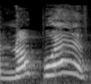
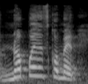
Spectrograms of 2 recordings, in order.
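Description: First: Higher and louder, a scolding no; mock loud no. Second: Said in the usual way. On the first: People forbidding her food, mocking a loud high no. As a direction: bark the forbidding NO like a strict doctor. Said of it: "no hay nada más horrible que te diga".

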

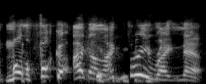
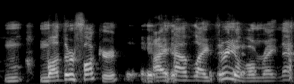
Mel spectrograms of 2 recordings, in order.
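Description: First: Higher, louder mock impression. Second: Imitating a friend. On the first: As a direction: push the voice up in a loud mock. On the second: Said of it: "You said".

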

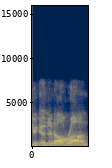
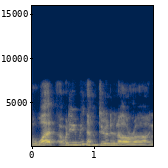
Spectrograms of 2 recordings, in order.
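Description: First: Higher and louder, a flat blunt verdict; blunt master coach. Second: Incredulous retort. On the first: Master coach telling the tennis coach he is doing it all wrong, blunt and loud. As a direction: hand down the correction like a senior coach. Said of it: "and he said". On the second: Tennis coach answering the mentor's criticism, stunned and defensive. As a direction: bristle as if your skill was just insulted. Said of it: "And you go". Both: Retold or imitated.

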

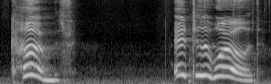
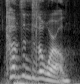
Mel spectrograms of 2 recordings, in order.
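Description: First: High, slow, drawn-out "comes into the world"; dramatic announcement. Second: Said in the usual way. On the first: Pretend. Mocking a dramatic birth announcement, high and slowly drawn out. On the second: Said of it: "repeated in usual voice".

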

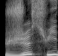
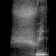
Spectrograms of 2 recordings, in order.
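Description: First: Said in the usual way. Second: "je suis" merged into one syllable, "chui"; "je suis" as colloquial "chui"; contracted "je suis". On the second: Shown as a demonstration. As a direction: drop the vowel of "je", so "je suis" sounds like "chui". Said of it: "Je suis devient".

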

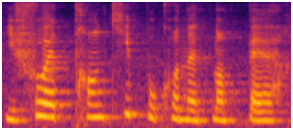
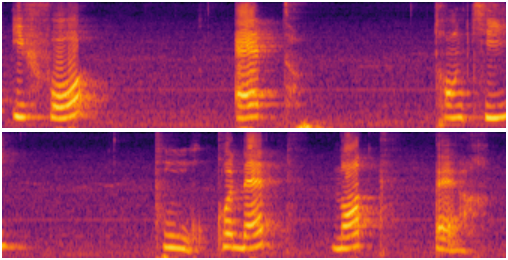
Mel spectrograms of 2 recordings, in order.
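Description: First: Il faut être tranquille run together fast and clipped; native-speed French with endings dropped. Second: Il faut said as i fo, word by word with pauses; deliberate model sentence; slow careful French. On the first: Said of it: "agora você vai numa velocidade francesa". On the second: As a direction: space out il faut être tranquille slowly. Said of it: "frase aqui proposital ... batalhar essa pronúncia". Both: Shown as a demonstration.

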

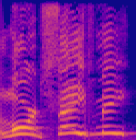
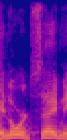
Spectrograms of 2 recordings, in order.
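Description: First: High, drawn-out plea for rescue; crying out. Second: Said in the usual way. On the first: Retold or imitated. Sinking Peter cries out to the Lord, an acted high desperate cry. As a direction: act out a slow, high-pitched cry for help. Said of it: "Peter cried out".

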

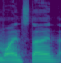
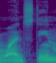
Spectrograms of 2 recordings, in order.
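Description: First: "Weinstein" ending in stine; "Weinstein" rhymes its end with wine. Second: "Weinstein" ending in steen; "Weinstein" rhymes its end with bean. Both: Shown as a demonstration. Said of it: "tells people to pronounce it Weinstein".

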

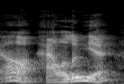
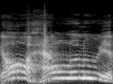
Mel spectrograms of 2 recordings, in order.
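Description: First: Understated imitation of a barely Southern accent; toned-down hallelujah without the big Southern flourish; not-so-Southern accent. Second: Hammed-up Southern hallelujah, high and loud; expected Southern accent. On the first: Showing a co-host how he really sounds, restrained accent. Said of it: "but he's not. He's like". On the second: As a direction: belt it out like a Southern preacher. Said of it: "you'd expect to be like".

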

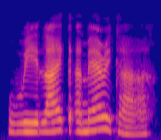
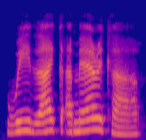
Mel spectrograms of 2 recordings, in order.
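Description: Both takes have the same delivery.

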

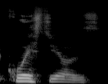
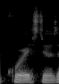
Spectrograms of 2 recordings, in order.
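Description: First: Said in the usual way. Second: "questions" in a Yoruba accent, spoken as "kor-res-tons". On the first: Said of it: "just know I'm referring to questions". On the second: Shown as a demonstration. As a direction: say "questions" the Yoruba way, with an r sound after the k. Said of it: "my Yoruba accent will get the better of me".

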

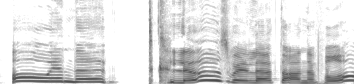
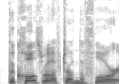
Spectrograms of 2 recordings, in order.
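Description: First: Much higher, drawn-out mock exclamation; excited imitation. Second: Said in the usual way. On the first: Retelling what she said about the clothes, excited high imitation. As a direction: imitate her excitement, high-pitched and stretched out. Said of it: "when she was like". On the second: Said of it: "in my rapture dream too".

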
